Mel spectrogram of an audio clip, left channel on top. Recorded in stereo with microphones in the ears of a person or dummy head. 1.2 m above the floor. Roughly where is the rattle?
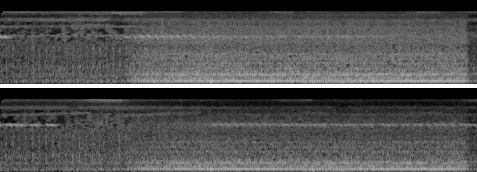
Left.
